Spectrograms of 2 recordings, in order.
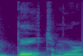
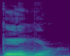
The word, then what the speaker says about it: Baltimore: People from Baltimore, they don't say Baltimore. They say Baltimore. Baltimore, hon. That's how they say it. So if I'm missing the T, I might even sound like I'm saying Baltimore with a D in it.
